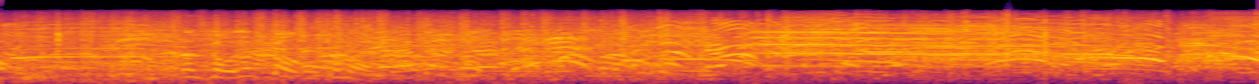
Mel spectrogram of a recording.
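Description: A football crowd and sideline players yelling and cheering, many voices overlapping, with one long drawn-out shout in the second half.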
